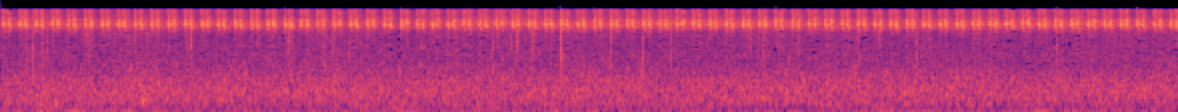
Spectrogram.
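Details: Crickets at night beside a river, a steady high pulsing trill running without pause, set against the crackle of a campfire and the soft rush of flowing water.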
